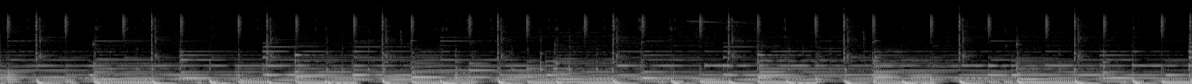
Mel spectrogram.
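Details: Gentle instrumental music with guitar and a steady plucked beat plays throughout, with no animal sounds.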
